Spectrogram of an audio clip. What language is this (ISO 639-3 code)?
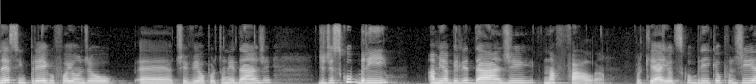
por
